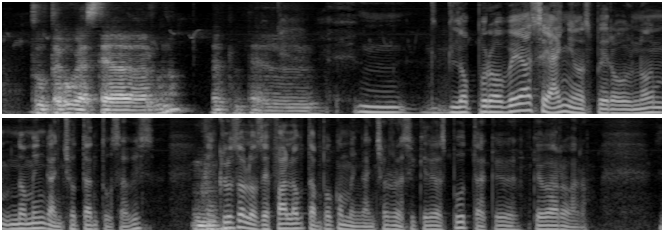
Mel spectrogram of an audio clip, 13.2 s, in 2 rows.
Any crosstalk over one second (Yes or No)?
No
